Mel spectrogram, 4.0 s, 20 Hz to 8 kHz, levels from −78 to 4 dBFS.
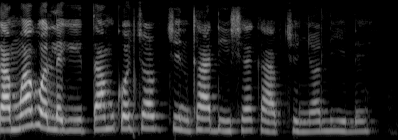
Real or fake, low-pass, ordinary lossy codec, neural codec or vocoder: real; none; none; none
